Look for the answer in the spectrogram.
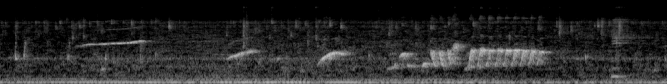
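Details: White-rumped shama song over steady running water, meant to stimulate a silent caged shama: scattered upslurred whistles and a short rapid trill above a loud low water rush.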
